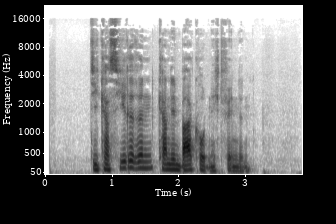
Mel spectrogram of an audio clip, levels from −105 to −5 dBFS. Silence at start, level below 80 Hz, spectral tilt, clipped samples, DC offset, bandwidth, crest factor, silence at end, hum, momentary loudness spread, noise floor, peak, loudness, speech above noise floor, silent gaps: 0.7 s; -50 dBFS; -6 dB/octave; under 0.1%; under 0.1%; 16 kHz; 22 dB; 0.8 s; none; 12 LU; -61 dBFS; 0 dBFS; -21 LUFS; 41 dB; none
